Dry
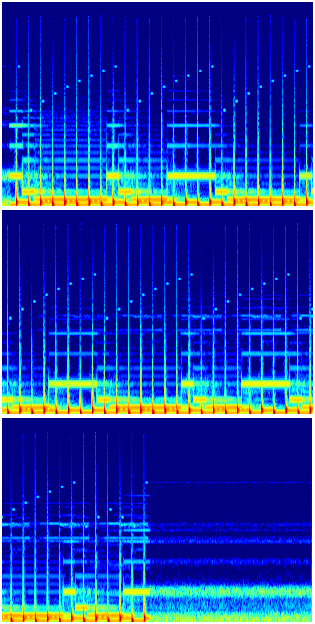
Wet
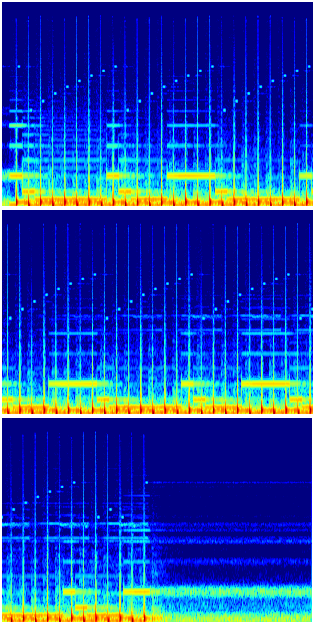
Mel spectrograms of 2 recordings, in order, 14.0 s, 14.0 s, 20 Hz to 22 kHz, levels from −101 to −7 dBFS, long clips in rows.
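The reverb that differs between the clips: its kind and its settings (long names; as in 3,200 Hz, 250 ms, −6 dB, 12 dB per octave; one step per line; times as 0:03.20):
dense smooth reverb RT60 0.81 s, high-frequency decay 0.65×, pre-delay 110 ms, DRR 15.5 dB
level +1 dB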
